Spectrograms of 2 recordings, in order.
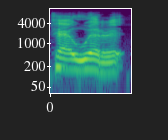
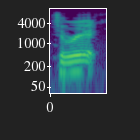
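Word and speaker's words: Taweret: uh the fertile British goddess kind of like tattooed so so for those that's uh um in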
